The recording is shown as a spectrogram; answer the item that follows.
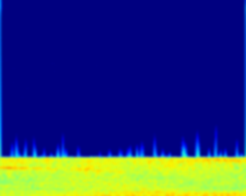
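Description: Steady, loud mechanical drone, like a running engine, with no rhythm or change in pitch, and a faint high whistle fading out in the first half-second.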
